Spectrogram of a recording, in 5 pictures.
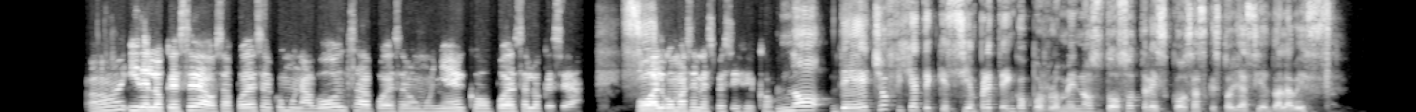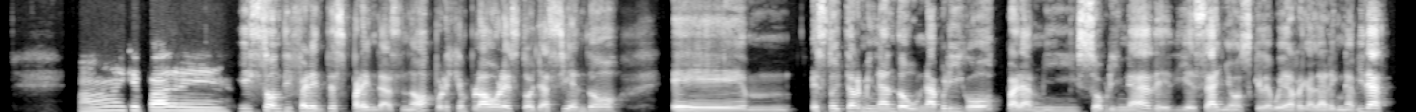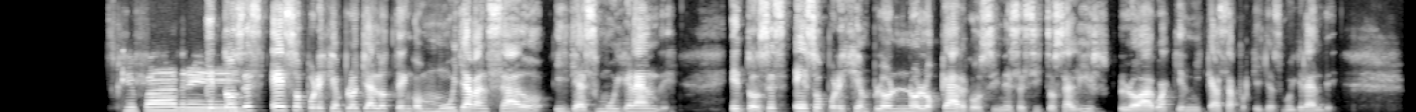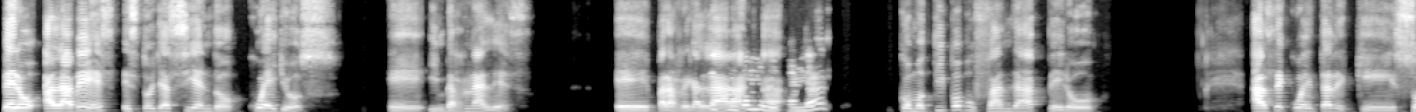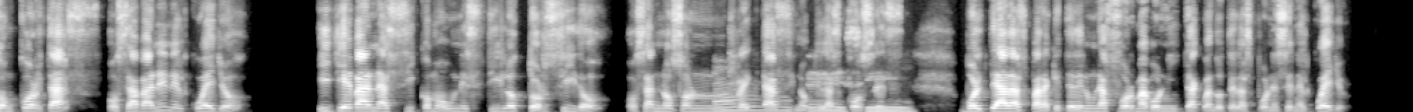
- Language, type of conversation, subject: Spanish, podcast, ¿Cómo encuentras tiempo para crear entre tus obligaciones?
- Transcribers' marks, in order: other background noise; tapping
